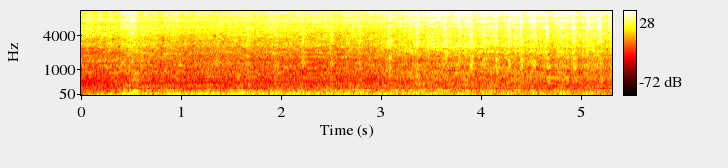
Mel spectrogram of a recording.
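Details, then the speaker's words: Car that shut off while idling and was then hard to crank, restarted at home: rough, uneven idle with sharp ticking knocks; oil pressure seems normal, and the cause is unknown, possibly rod or lifter. "that so we're not sure might be a robbery might be a liquor we really don't know but it's pretty loud"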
